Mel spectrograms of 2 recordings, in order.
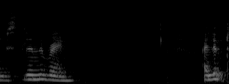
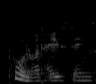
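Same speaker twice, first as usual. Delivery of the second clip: ordinary delivery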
